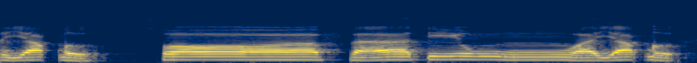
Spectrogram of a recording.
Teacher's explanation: قاف کے اوپر جزم ہے اور یہ ہے حروف قلقلہ، قاف کو ہم ہلا کر پڑھیں گے۔ کس طرح، یا قاف زبر یق، صافات و یق۔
